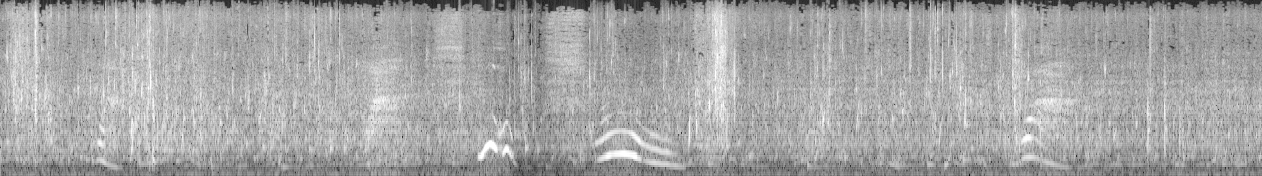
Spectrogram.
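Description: Water splashes and swishes as hands scrub something in a shallow stream.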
